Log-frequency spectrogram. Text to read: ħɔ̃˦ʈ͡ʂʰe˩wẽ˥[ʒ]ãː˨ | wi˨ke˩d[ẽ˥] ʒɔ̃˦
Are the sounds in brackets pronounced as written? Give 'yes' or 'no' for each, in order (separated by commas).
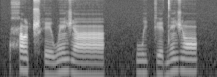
yes, yes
